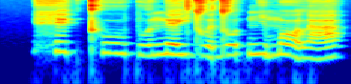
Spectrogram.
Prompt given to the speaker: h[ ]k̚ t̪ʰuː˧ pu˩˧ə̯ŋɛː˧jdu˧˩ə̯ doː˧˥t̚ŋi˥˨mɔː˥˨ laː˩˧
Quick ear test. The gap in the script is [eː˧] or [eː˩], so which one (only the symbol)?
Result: eː˧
